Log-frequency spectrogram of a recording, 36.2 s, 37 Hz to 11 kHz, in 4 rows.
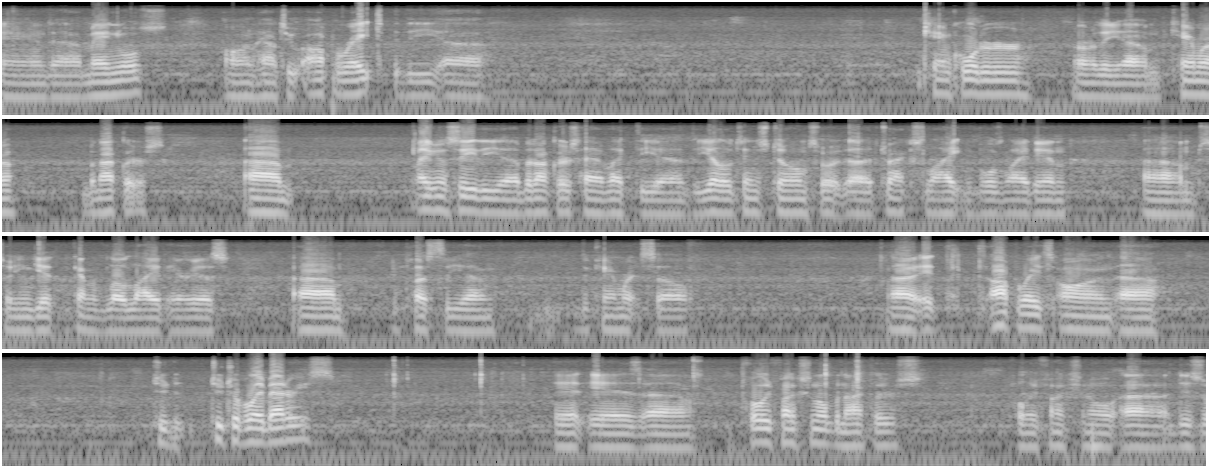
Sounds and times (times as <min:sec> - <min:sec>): Speech: 0:00.0 - 0:03.7, 0:06.3 - 0:11.3, 0:12.2 - 0:23.4, 0:24.6 - 0:26.8, 0:28.2 - 0:29.7, 0:31.3 - 0:36.1.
